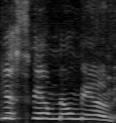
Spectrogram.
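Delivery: play-acted meek, very high, mild little voice, slow. Retelling being quiet at a salon: imitating her own meek voice. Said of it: "this meek and mild little creature".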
